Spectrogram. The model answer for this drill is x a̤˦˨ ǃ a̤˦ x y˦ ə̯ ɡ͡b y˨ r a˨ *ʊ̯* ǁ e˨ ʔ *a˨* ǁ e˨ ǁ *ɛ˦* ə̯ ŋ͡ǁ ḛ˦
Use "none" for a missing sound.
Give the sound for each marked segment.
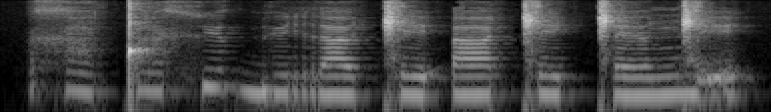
ə̯, a˨, ɛ˨

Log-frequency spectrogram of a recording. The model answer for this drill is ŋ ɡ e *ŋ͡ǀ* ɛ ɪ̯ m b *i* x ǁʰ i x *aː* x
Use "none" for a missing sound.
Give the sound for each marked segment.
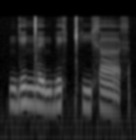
ŋ͡ǀ, e, aː

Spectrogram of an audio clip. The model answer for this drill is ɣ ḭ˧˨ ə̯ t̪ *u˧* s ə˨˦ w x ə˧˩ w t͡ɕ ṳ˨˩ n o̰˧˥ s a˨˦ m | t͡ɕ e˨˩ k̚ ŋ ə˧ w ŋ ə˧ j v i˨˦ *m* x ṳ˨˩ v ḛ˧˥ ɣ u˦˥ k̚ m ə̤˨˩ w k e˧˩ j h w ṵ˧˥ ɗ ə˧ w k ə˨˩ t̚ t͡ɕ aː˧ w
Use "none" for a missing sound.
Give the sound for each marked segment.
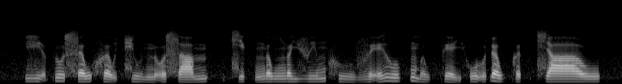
u˧, m

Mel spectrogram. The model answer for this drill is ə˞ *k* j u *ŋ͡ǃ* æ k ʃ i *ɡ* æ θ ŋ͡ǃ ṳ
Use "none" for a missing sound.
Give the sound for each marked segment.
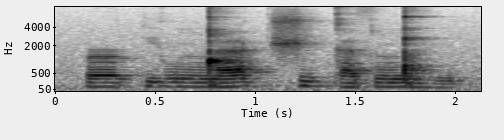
k, ŋ͡ǃ, ɡ

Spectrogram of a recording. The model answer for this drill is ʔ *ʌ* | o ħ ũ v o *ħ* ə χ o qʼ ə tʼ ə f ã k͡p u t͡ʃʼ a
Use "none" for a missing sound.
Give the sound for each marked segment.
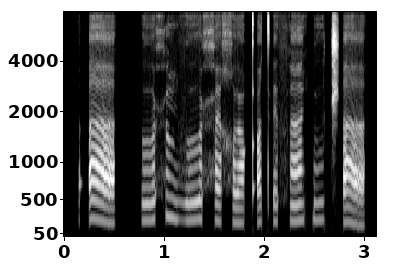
a, ħ

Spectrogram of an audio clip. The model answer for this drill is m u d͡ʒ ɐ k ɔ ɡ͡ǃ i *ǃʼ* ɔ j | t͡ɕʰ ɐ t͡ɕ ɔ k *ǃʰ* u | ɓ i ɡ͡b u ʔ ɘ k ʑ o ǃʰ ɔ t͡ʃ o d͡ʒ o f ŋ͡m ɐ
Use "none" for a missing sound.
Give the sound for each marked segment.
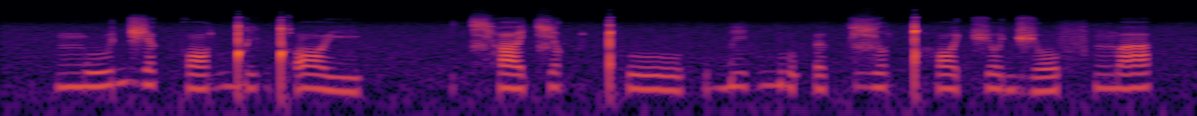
ǃʼ, ǃʰ

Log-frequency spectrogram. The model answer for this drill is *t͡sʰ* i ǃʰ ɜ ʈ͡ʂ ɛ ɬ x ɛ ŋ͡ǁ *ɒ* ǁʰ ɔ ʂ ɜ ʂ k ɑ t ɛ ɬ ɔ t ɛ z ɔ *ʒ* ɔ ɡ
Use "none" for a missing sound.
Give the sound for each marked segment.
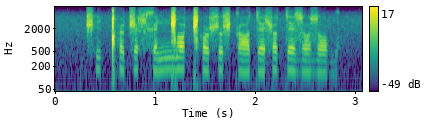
ʈ͡ʂʰ, ɒ, z

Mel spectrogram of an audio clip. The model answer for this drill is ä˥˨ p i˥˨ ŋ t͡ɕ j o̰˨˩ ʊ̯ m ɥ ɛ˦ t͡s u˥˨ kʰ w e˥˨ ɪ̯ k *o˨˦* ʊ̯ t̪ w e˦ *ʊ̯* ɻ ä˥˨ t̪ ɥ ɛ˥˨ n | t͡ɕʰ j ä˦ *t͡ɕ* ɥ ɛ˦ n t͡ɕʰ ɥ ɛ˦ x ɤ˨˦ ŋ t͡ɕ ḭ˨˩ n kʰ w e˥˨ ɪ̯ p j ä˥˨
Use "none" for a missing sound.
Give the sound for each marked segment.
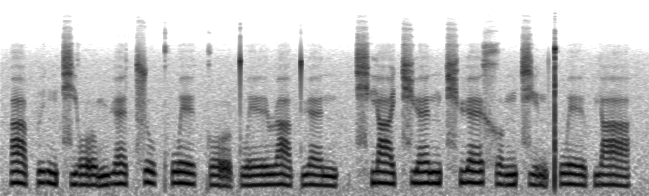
o̰˨˩, ɪ̯, t͡ɕ

